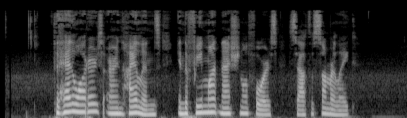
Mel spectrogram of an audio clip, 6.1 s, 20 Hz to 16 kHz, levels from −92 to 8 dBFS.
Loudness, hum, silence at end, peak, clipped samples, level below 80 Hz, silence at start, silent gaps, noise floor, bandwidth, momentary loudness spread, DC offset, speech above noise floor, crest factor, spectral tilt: -20 LUFS; none; 0.9 s; -4 dBFS; under 0.1%; -44 dBFS; 0.8 s; none; -57 dBFS; 11.5 kHz; 11 LU; under 0.1%; 37 dB; 16 dB; -6.5 dB/octave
